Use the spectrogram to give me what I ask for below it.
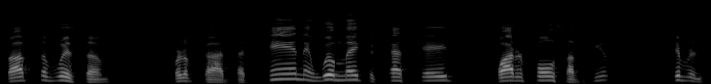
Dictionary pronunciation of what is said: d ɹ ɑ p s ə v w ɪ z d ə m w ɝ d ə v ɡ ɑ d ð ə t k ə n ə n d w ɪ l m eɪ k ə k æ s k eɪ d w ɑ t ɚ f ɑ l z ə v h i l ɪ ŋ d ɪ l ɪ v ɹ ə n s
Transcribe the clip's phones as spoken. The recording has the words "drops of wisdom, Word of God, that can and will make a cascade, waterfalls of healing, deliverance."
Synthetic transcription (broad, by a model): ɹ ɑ p s ə v w ɪ z d ə m w ɝ d ə v ɡ ɑ d ð ə t k ə n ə n w ɪ l m eɪ k ə k æ s k eɪ d w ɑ t ɚ f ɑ l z ə v h i ɪ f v ɹ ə n s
